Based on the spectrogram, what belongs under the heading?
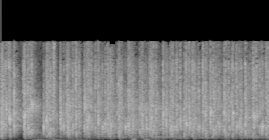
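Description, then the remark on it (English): A single person applauding themselves, clapping hands quickly and steadily, with a rapid run of sharp, bright claps that continues without a pause and with no talking. “I'm applauding myself.”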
